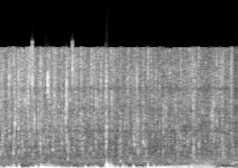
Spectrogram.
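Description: Water trickling and splashing from an ornamental urn fountain, with crackly low rumbling noise and a sharp knock about a second in. A short held voice sounds near the end.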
